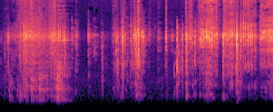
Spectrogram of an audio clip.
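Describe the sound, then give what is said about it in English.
Paper being torn up, a scrap of parchment note ripped into pieces: crisp, papery crinkling and tearing in a near-continuous series of bursts for almost three seconds. “You read the note a couple of times, then tear it up.”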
